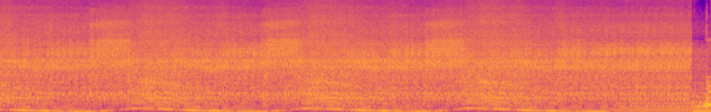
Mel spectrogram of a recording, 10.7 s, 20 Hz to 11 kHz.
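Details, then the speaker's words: Diesel with Lucas DPC injection pump, injection timing advanced 0.5 mm beyond TDC setting: revs up and down with a hard, clattery tractor-like knock, black smoke, pulling only to about 3000 rpm instead of 3.5-4k; advanced injection timing diesel knock. "Ну сейчас вот посмотрите, как оно будет жестко работать. Видите, как трактор работает."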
